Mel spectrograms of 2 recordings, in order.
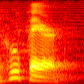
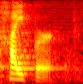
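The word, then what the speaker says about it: huper (ὑπέρ): This preposition that he uses here that's translated for is the preposition huper. Okay? We get, in English, we pronounce this U as a, this upsilon as a Y, and so we say hyper.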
